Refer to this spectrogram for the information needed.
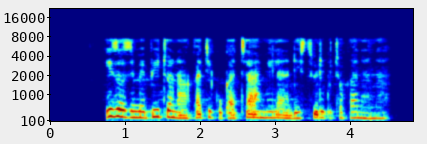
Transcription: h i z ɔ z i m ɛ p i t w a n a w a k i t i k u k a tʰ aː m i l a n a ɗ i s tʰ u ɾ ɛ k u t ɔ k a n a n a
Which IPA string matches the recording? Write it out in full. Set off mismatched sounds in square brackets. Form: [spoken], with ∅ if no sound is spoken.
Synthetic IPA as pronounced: h i z ɔ z i m ɛ p i t w a n a w a k [a] t i k u k a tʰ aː m i l a n a ɗ i s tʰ u ɾ [i] k u t ɔ k a n a n a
